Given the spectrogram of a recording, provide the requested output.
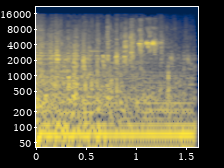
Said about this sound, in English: The sound of industry echoes through the surrounding woodland, sending a flock of startled birds spiraling up into the bright autumn sky.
